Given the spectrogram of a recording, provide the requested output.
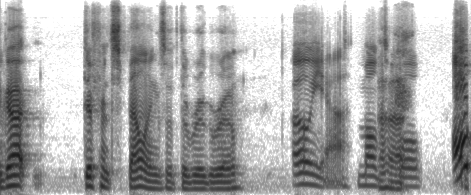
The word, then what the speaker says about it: Rougarou: Hint, it rhymes with what I just did. Let's not bury the lead. We're talking about the Rougarou. Which also rhymes with the Dauberku, which we did recently.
